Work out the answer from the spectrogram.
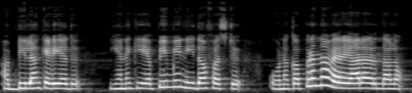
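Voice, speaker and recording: A woman's voice: mid-range voice, normal speed, a little mellow, highs cut off, close to an everyday voice. A woman voicing Arjun, an apologetic young husband and new father in a cartoon, speaking in a subdued way. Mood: reassuring. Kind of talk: cartoon voice acting.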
